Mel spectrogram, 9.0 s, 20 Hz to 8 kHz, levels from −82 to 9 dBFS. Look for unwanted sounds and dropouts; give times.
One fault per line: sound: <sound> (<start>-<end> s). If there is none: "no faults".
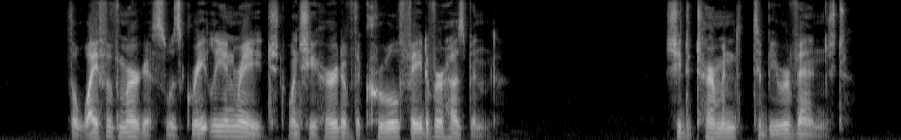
no faults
